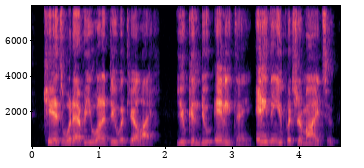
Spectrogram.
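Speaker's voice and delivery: ordinary delivery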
